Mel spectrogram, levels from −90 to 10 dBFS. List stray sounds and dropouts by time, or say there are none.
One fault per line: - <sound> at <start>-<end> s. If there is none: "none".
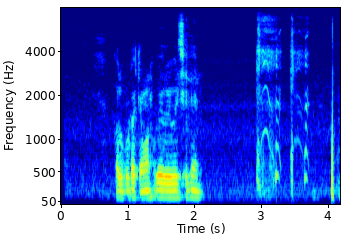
- cough at 2.9-3.7 s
